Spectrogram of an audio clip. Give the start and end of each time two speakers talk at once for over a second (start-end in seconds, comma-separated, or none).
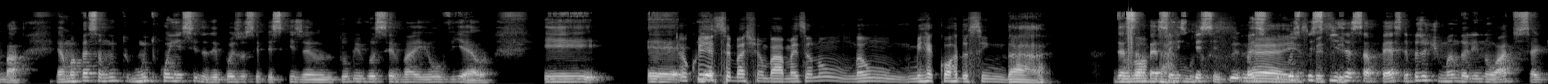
11.2-13.7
